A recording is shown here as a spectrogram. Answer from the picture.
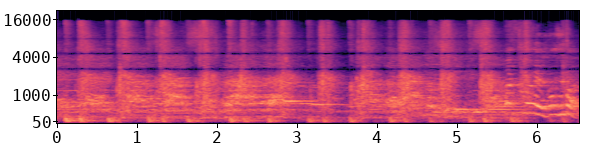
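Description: Live small jazz band (piano, saxophone, bass and drums) playing with a steady beat, with many voices singing along.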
